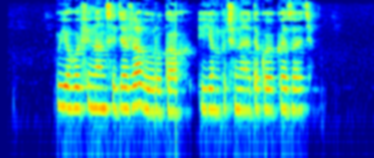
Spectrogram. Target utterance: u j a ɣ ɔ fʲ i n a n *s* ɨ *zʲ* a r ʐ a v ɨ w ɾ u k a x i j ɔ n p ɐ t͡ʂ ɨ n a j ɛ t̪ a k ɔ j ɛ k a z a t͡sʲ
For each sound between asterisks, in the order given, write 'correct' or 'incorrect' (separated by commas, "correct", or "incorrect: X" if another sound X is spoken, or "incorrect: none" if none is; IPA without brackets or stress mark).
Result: correct, incorrect: d͡zʲ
